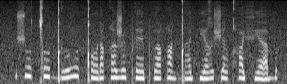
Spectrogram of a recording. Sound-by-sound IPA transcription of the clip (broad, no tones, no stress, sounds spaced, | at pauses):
ʃ o ǀ o ɡ͡ǃ ɤ v o ǃ ɔ ɾ ɛ q e ʐ ɘ pʰ ɛ pʰ ɤ q a ɡ͡ǃ a pʲ ɛ ʁ ʃ ɘ l qʰ o fʲ a b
